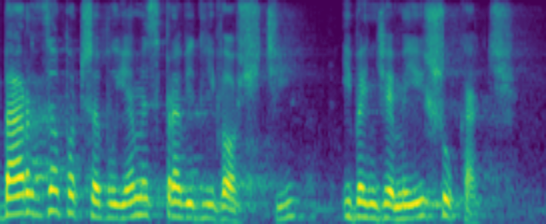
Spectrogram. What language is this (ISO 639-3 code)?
pol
